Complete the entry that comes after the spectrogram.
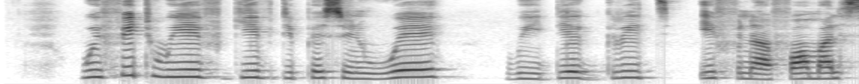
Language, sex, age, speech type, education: Nigerian Pidgin, female, 46-60, read, tertiary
